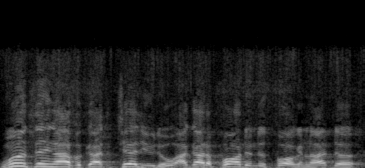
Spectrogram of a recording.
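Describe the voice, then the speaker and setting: An actor playing a wheedling, stammering schemer who mangles big words in an old radio sitcom. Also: male voice, high-pitched, a little fast. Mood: anxious pleading. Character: scheming, fast-talking lodge schemer dodging trouble. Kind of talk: 1950s radio sitcom acting. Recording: noisy old radio comedy recording.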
